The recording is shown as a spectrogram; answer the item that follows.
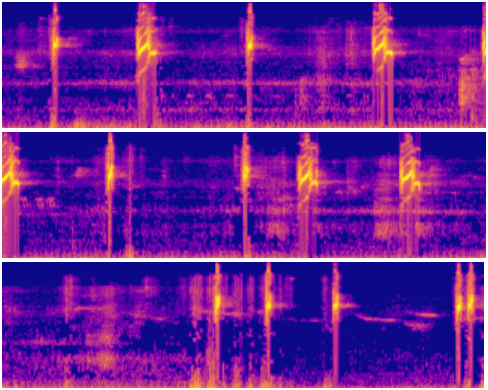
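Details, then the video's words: Female common iora calling, meant to lure males and bring on breeding condition for contests: a long run of sharp high chirps and short buzzy slurred rattles, irregularly spaced about a second apart. "Pancingan sogon betina untuk pikat dan pancing birahi sogon jantan lomba"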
